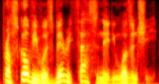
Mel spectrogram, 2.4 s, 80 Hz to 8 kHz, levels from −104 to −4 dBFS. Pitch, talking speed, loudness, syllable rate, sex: 120 Hz, 150 wpm, -18 LUFS, 5.1 syllables/s, male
